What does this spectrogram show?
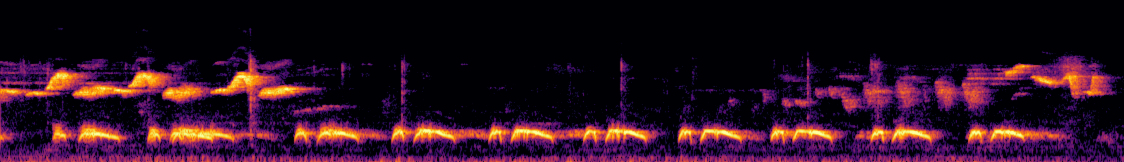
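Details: Spotted dove cooing steadily, short low hollow notes in paired groups about once a second for eleven seconds, with brief high twittering from another bird at the start and end.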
